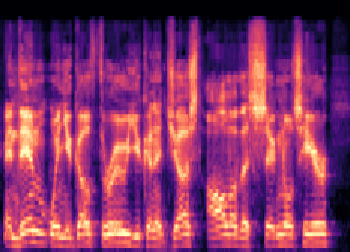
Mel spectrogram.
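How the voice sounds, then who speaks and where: A man's voice: a little high, steady tone, normal speed. A middle-aged man giving a casual hands-on product review in informal, folksy phrasing. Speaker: gear reviewer, host. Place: indoors at a desk.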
